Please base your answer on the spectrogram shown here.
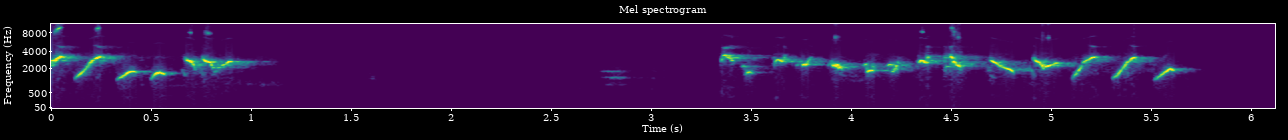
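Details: Greater green leafbird song used as a training recording for pet birds: rapid bursts of slurred, whistled notes sweeping down, two phrases separated by a pause of about two seconds.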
